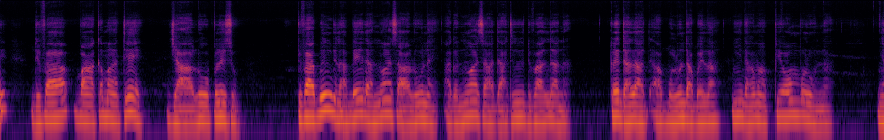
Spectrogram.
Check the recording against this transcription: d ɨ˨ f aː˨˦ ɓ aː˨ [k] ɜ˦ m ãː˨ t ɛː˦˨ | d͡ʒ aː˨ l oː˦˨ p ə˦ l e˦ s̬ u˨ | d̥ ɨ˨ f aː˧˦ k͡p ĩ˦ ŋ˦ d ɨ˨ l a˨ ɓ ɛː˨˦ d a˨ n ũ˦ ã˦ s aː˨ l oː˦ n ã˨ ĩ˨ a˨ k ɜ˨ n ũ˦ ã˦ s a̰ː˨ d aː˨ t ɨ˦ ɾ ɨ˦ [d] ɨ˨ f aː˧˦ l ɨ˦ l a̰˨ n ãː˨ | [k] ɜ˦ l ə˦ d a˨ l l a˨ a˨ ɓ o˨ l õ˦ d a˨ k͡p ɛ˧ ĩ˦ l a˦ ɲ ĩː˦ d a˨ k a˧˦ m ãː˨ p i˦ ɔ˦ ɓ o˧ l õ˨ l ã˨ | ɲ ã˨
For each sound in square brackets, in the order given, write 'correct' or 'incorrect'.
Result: correct, correct, correct

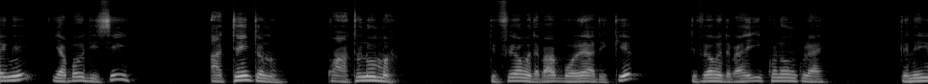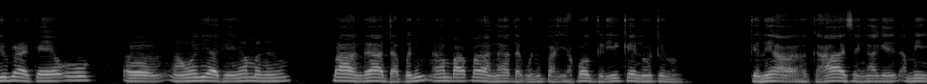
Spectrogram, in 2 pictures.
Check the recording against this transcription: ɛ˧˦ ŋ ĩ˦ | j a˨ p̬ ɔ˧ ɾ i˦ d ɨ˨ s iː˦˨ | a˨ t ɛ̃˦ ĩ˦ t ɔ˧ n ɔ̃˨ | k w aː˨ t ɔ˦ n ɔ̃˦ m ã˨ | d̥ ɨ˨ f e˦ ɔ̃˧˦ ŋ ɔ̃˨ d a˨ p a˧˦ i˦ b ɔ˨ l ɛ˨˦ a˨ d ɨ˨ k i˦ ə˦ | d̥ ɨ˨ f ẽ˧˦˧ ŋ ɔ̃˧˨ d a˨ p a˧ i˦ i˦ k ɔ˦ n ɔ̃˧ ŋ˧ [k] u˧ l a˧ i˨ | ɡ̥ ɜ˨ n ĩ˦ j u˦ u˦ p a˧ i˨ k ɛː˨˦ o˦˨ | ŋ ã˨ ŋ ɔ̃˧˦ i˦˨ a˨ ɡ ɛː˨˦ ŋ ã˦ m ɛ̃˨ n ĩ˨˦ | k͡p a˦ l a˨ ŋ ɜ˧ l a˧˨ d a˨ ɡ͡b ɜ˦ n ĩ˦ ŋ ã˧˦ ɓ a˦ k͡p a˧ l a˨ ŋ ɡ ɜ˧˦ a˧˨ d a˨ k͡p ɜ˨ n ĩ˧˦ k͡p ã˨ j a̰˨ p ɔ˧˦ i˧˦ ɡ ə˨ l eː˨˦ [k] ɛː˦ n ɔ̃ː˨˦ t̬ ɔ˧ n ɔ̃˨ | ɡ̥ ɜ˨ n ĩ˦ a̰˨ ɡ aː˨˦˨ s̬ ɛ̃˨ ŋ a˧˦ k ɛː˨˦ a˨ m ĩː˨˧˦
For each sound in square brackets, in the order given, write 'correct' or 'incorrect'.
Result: correct, correct

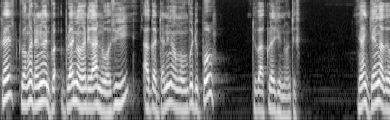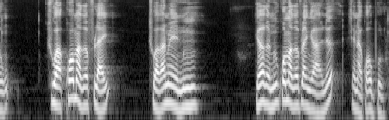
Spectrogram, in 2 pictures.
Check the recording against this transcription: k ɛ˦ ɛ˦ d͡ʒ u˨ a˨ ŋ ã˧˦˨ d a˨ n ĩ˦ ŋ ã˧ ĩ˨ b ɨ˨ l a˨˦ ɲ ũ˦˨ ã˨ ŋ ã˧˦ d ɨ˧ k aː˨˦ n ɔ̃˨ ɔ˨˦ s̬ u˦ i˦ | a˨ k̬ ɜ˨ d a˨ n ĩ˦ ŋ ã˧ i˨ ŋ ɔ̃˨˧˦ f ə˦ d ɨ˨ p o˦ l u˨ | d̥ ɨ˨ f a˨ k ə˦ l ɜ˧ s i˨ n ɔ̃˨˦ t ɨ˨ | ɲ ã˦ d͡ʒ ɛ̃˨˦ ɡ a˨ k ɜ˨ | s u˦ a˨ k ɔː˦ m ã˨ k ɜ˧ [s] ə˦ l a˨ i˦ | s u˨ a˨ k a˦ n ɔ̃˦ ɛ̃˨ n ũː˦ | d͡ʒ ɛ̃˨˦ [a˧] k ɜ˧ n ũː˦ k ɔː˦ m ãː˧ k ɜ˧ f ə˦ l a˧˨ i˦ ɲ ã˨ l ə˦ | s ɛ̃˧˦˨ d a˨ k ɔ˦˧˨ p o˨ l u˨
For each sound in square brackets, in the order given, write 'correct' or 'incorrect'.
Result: incorrect: f, correct

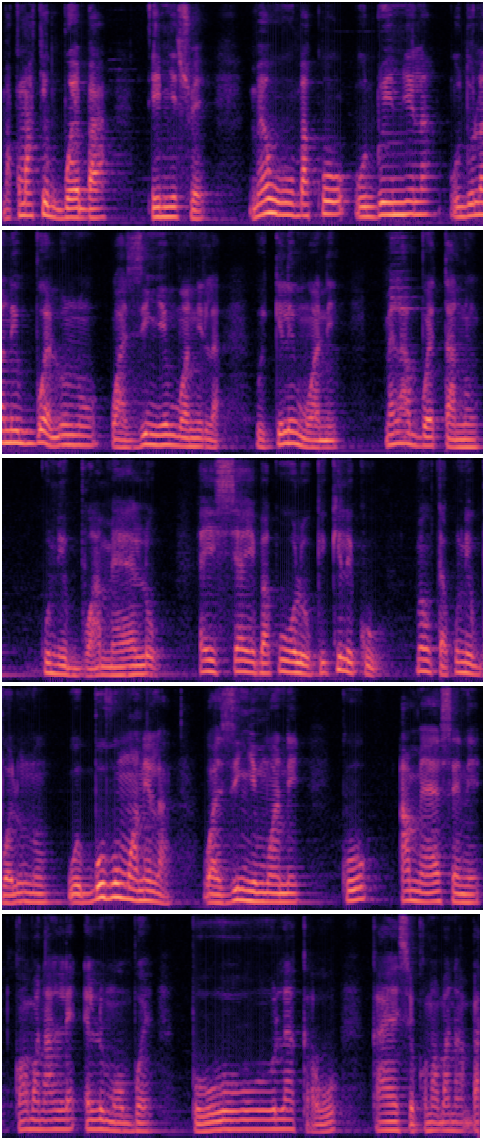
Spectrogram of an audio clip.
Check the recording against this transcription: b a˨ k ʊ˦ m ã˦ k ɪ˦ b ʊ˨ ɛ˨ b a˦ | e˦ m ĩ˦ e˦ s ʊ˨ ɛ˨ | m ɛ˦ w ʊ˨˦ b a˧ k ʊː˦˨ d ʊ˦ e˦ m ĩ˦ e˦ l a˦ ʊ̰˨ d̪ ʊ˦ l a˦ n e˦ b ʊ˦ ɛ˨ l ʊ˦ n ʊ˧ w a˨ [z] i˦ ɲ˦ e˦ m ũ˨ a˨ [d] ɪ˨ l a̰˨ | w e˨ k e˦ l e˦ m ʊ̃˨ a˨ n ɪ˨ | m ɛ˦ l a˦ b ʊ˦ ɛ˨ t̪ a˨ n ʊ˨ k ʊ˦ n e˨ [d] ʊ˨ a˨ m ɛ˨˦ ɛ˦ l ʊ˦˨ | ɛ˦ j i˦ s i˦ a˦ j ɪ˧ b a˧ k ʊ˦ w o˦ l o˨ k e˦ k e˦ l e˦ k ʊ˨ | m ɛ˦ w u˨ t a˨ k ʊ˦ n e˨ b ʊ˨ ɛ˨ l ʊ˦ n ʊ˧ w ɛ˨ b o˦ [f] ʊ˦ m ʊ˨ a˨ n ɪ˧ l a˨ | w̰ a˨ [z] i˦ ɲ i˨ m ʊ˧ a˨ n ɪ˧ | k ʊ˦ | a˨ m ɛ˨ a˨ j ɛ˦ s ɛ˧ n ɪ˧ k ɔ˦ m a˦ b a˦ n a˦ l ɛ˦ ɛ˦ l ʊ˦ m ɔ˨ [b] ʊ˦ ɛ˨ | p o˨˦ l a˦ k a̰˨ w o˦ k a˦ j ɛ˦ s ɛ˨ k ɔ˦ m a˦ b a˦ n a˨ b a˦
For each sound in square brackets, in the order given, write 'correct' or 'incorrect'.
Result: correct, incorrect: n, incorrect: b, incorrect: v, correct, correct

